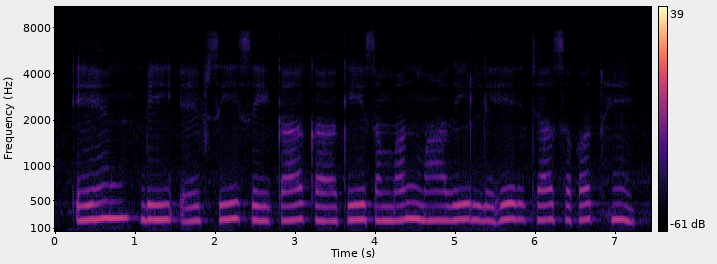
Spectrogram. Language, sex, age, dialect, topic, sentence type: Chhattisgarhi, female, 18-24, Eastern, banking, question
